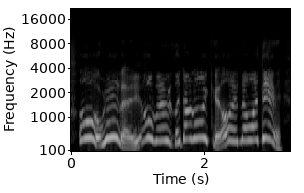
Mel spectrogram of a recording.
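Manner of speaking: mocking Barmby feigning surprise at the fans' anger, high and whiny; mock innocent. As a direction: play dumb in a squeaky put-on voice. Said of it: "Not like".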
